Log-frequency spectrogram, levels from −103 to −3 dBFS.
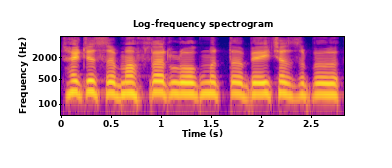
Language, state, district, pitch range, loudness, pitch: Kashmiri, Punjab, Kapurthala, 195-210 Hz, -16 LUFS, 205 Hz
